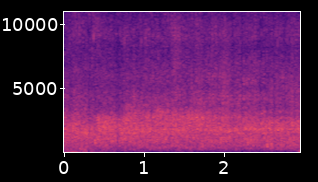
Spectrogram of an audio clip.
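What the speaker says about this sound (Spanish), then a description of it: "¿Por qué entonces no le das un aplauso de alabanza?" A church congregation breaks into sustained, loud applause of praise at an evening service, a dense wash of clapping with no pauses.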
